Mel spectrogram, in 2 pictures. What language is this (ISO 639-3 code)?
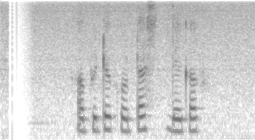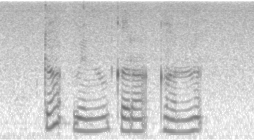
sin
